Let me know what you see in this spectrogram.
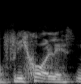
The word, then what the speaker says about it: frijoles: El Bonanza es un juego de negociación, donde tú tienes que negociar, y acá te vas a reír, porotos o frijoles, no sé cómo les dicen en Colombia. – Frijoles. Nosotros le ponemos acento en la I, los mexicanos en la O.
